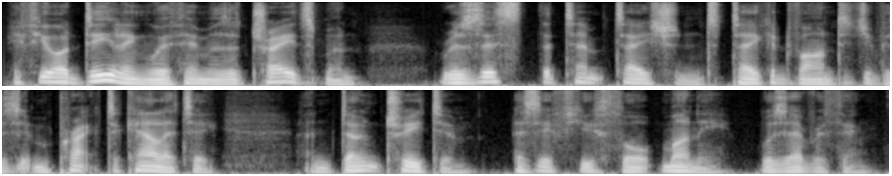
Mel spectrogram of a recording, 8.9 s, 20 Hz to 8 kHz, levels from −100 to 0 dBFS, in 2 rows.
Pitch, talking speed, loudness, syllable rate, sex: 95 Hz, 195 wpm, -19 LUFS, 6.3 syllables/s, male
